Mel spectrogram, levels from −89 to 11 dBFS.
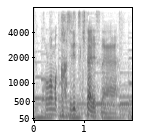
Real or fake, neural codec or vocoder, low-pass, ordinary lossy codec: real; none; 7.2 kHz; none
